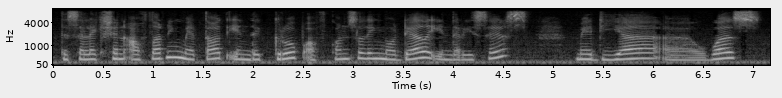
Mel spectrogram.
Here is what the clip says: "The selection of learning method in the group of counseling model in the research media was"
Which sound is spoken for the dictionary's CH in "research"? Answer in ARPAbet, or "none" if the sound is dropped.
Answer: S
